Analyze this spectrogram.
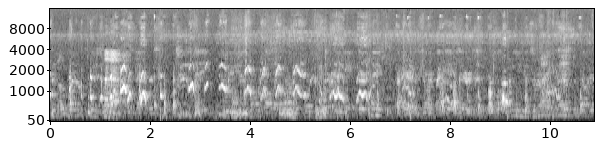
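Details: Star and Levi's standard poodle puppies at three weeks old fill the stretch with crowded, high-pitched squeaky whines, each a quick rise-and-fall note. The calls are densest early on and thin out later, over faint human speech.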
